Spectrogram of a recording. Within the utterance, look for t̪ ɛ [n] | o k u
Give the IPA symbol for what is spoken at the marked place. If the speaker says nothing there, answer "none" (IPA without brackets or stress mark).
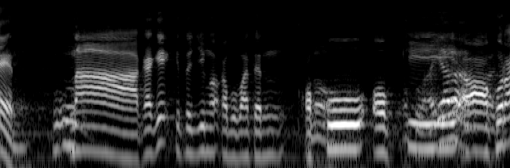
n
